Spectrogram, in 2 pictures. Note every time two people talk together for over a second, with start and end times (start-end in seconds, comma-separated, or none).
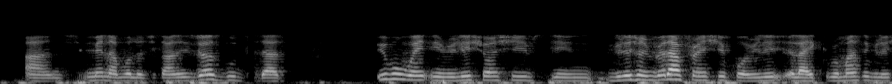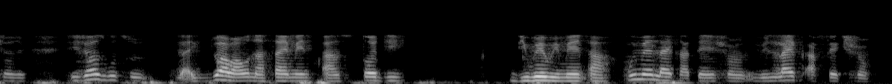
none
